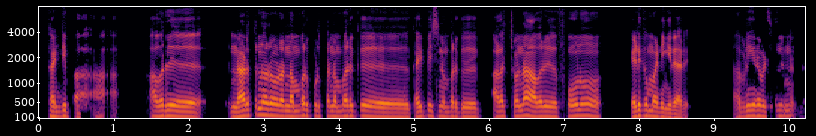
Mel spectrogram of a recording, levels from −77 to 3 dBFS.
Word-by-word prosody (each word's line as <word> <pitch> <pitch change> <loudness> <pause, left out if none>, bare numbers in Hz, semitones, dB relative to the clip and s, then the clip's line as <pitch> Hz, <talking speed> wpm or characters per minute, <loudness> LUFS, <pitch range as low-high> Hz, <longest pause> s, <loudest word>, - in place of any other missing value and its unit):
கண்டிப்பா, 130 +2 -1 0.3
அ - - -7 0.2
அ - - -10 0.5
அவரு 140 +2 +2 0.9
நடத்துனரோட 155 0 +4
நம்பர் 135 +2 0
குடுத்த 135 -1 -5
நம்பருக்கு 140 +1 0 0.6
கைபேசி 130 +3 -2
நம்பருக்கு 125 -1 -3 0.4
அழைச்சோனா 135 +3 +1
அவுரு 130 0 +2 0.2
ஃபோனும் 150 +1 0 0.5
எடுக்க 145 +1 +1
மாட்டேங்கிறாரு 110 -7 +1 0.7
அப்டிங்கிற 140 +2 0
பட்சத்திலன்ன 140 +1 -7
135 Hz, 100 wpm, -23 LUFS, 130-145 Hz, 0.9 s, நடத்துனரோட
